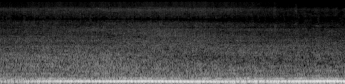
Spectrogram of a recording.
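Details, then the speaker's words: 1987 Buick Turbo T (Grand National) on first drive in 12 years after fuel line and electrical repairs, warm at about 185°F: steady deep drone under light throttle, even firing with no misses, instant throttle response; one exhaust backfire noted, otherwise running fine. "But besides that backfire through the exhaust, everything seems to be running just fine. It's getting great response. An instant response at the throttle."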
